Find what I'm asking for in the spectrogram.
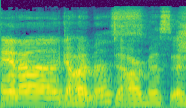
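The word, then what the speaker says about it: Ana de Armas: Anna de Armas.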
